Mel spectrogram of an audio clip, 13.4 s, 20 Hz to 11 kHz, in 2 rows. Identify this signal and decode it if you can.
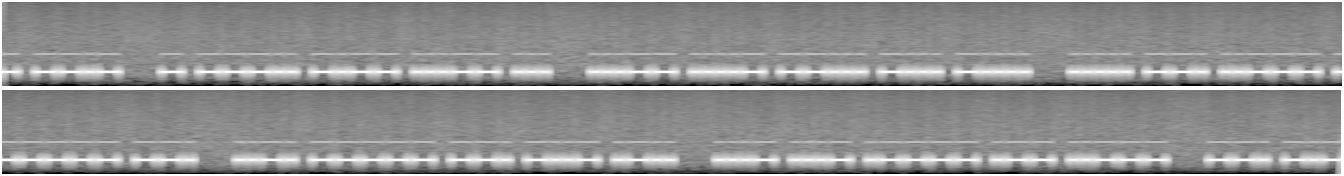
Morse code, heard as a keyed tone, machine-sent, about 38 wpm, 460 Hz. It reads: … T8Y3S 347B6 5G20G F0GXL VV1W2 …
